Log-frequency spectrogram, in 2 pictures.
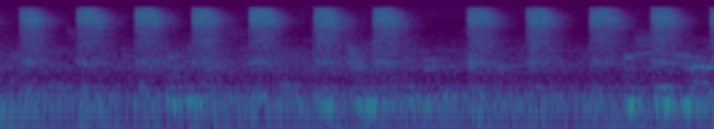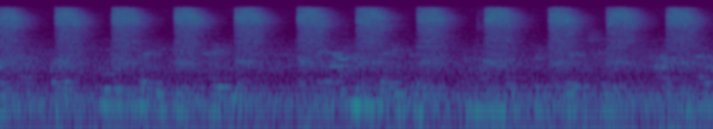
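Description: Rhythmic scrubbing strokes in bathroom cleaning, a little over two a second, each stroke a short hiss.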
